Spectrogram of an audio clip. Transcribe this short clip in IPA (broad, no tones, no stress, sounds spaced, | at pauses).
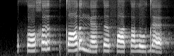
θ ɔ χ ə | tˤ u ɾ ʌ ŋ æ θ ɜ f ɑ θ ʌ lˠ u d æ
